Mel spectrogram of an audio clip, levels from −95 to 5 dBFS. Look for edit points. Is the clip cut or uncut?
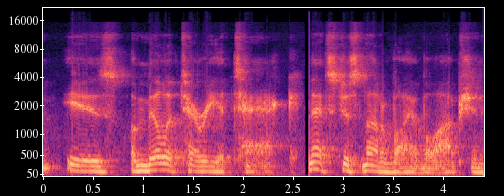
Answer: cut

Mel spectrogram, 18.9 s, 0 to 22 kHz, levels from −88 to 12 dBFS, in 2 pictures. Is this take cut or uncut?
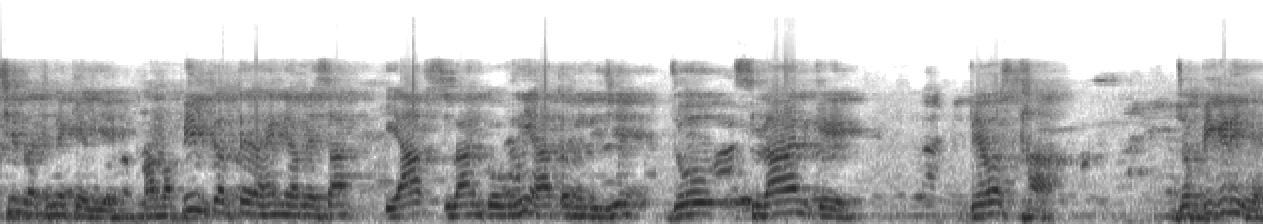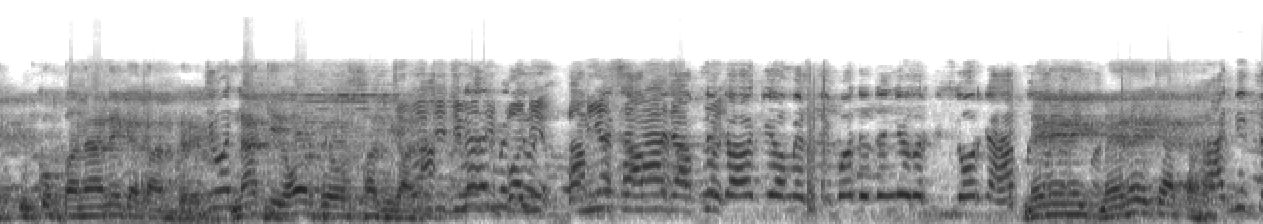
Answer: uncut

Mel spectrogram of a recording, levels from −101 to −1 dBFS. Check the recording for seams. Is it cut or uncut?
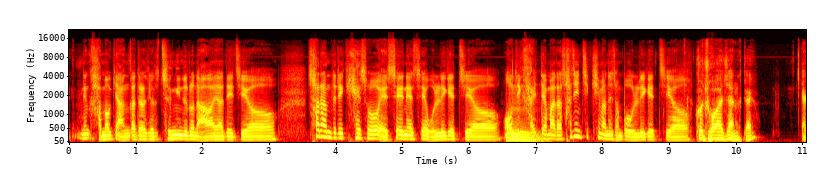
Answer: uncut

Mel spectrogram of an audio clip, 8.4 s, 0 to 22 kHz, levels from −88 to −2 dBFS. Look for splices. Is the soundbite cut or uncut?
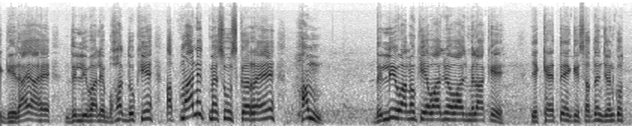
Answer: cut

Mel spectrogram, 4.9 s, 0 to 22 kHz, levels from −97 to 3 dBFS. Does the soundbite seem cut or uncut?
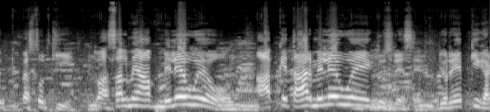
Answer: uncut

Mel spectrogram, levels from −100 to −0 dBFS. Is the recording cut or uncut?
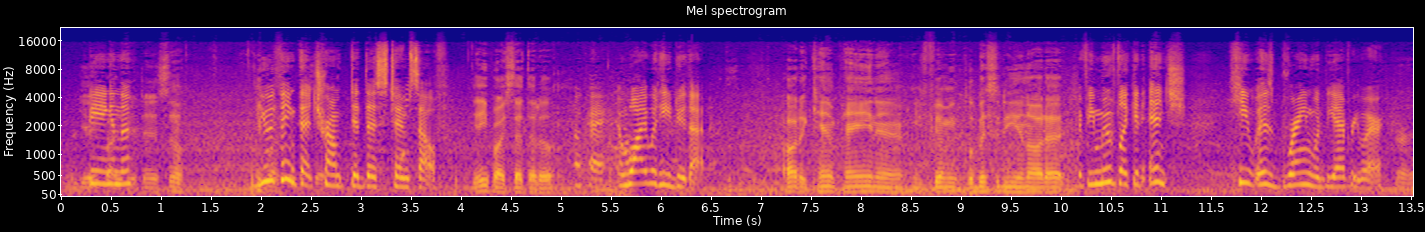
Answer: cut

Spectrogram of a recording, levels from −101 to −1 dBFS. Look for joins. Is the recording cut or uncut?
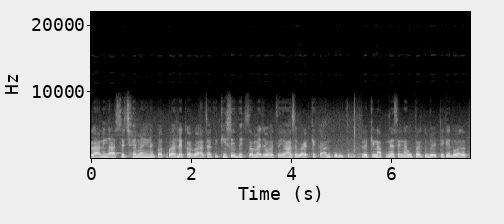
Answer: cut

